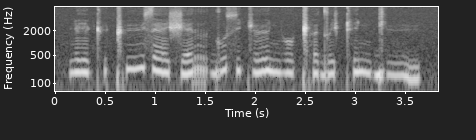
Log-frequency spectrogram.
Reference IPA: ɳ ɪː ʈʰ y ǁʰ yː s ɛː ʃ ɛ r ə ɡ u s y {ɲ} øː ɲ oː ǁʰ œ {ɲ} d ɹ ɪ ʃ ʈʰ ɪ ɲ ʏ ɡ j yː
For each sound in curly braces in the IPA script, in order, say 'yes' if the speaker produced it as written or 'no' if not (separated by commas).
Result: no, no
